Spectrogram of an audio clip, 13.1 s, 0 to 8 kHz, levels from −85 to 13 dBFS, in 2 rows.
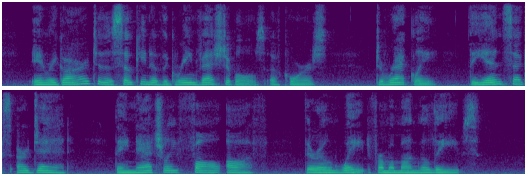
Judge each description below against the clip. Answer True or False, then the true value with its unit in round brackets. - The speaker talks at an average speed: False (125 wpm)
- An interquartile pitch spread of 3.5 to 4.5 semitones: False (2.9 semitones)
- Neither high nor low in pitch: True (165 Hz)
